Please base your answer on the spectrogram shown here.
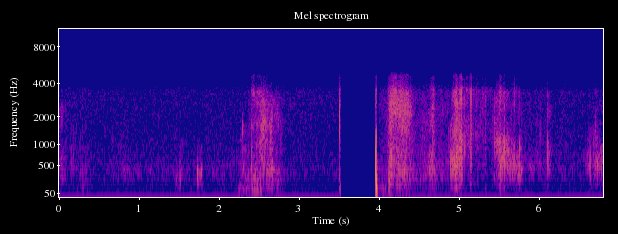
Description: English: New sounds of my empty and hungry stomach. Have fun and enjoy.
